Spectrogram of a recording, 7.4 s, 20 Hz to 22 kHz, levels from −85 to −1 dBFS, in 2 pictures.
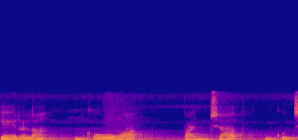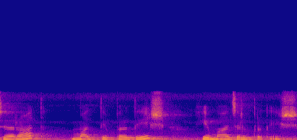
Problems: none marked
